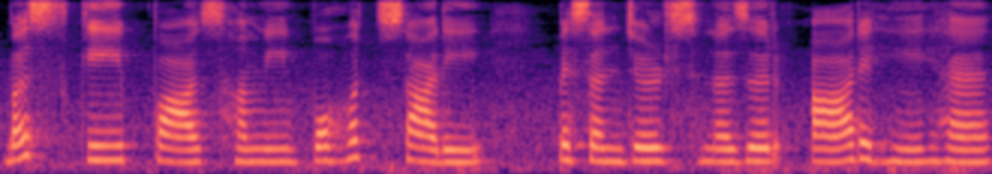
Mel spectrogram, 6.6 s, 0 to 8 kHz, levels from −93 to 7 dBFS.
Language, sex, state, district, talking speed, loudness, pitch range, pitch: Hindi, female, Punjab, Fazilka, 100 wpm, -15 LUFS, 220-240 Hz, 230 Hz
